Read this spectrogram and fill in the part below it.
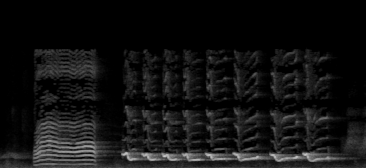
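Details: Lure song from a masked laughingthrush: a long steady nasal tone lasting about a second, then a string of eight rhythmic falling whistles, roughly three per second.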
